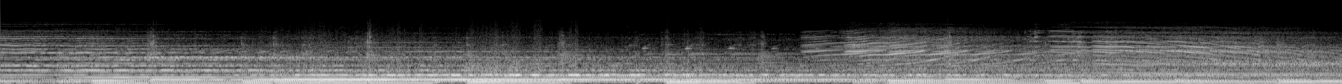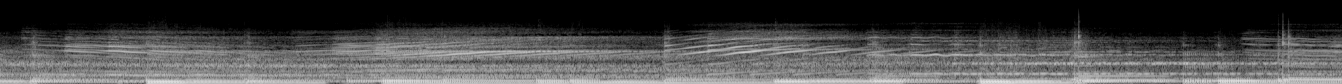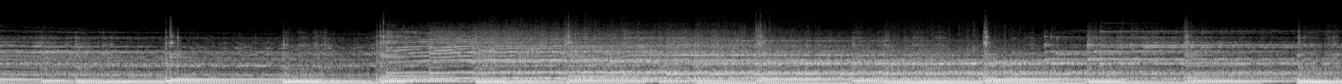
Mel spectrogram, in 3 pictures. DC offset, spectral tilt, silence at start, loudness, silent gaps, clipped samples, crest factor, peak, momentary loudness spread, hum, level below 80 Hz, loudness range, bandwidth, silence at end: under 0.1%; -9 dB/octave; 0 s; -13 LUFS; none; under 0.1%; 12 dB; 0 dBFS; 7 LU; none; -18 dBFS; 4 LU; 6.6 kHz; 0 s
